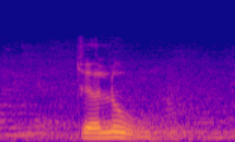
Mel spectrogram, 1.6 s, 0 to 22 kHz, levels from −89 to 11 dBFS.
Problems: continuous background conversations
